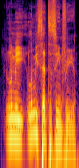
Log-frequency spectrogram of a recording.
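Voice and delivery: usual speaking voice

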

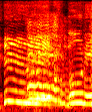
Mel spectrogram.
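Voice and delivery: high, loud singled-out greeting; hammed-up morning call; breezy morning greeting. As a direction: call it out with exaggerated innocence. Mock casual entrance down the stairs.

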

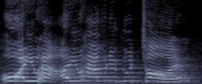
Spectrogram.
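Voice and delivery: put-on high shrieking British baby talk; British accent scream. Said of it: "scream at [name] in a British accent".

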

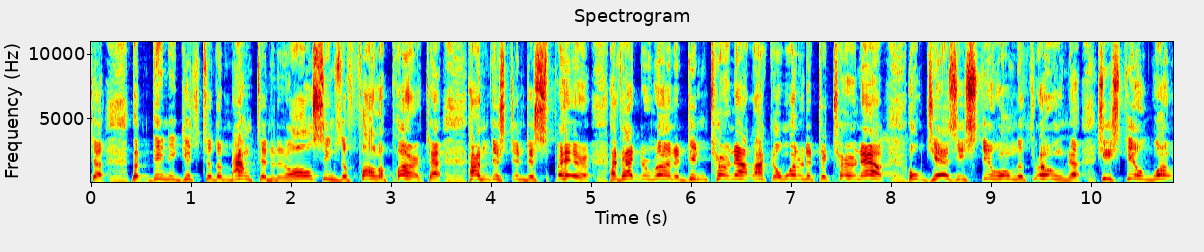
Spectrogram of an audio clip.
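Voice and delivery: ordinary talk, nothing marked

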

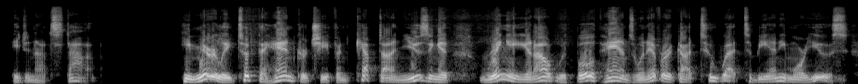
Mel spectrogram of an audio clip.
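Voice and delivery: ordinary delivery, nothing marked

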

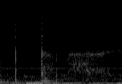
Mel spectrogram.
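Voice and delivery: slow whispered curse of dismay; slow, voiceless curse as the soup spills. Retold or imitated. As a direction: breathe it out in despair.

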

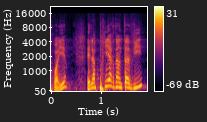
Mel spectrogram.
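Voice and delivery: ordinary talk, nothing marked

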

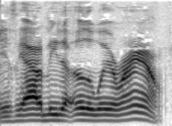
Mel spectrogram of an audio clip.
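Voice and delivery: put-on high, loud old hiker bragging; hammed-up high old man; old guy voice. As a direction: put on the old-timer boasting. Old guy voiced in hiking story.

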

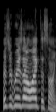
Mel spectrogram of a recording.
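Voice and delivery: high, loud, hurried pupil protest; quick imitation of a complaining student. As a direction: rattle off a mock student complaint. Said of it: "It's always what he'd say".

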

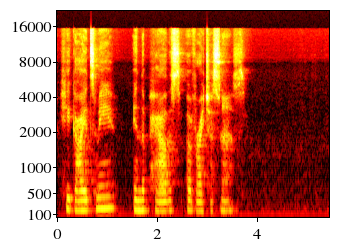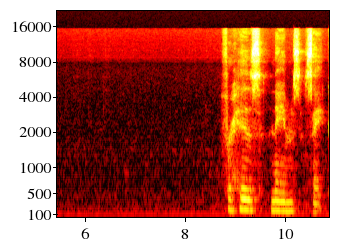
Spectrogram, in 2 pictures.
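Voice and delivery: slow, measured psalm reading; guided meditation. Real, not acted. Host guiding sad listeners through Psalm twenty-three, slow meditation. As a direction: read each phrase slowly, leaving room to repeat it.

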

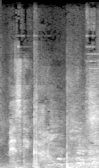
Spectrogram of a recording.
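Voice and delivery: imitating a secretive whisper; whispered warning. New inmate tells somebody else, whispering. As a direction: pass it on under your breath, whispered.

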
